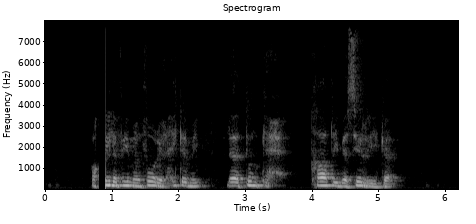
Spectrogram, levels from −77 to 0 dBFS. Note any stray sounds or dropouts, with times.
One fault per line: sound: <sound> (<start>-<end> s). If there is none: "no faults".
sound: dropout (0.8-0.9 s)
